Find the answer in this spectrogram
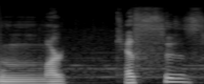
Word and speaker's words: Marquess: A dedication to Mary Blake, the Marquess's wife? How do I pronounce that? How do I say that? Marquis? I'm looking it up. Okay, it says Marquess. Okay, so that's what I'm gonna go with, I guess.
